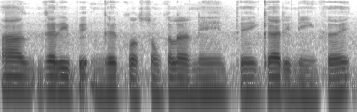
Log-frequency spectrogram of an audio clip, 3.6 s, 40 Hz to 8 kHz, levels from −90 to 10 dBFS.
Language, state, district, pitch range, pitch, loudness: Kokborok, Tripura, Dhalai, 100-105 Hz, 100 Hz, -19 LUFS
